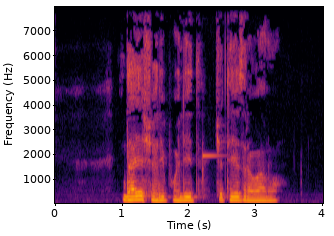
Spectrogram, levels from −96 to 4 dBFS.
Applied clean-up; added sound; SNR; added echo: none; Dishes, pots, and pans / Chink, clink; 18 dB; none.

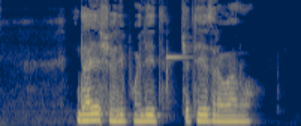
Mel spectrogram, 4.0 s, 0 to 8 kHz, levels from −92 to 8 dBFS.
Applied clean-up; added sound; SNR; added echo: classical method log-MMSE.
